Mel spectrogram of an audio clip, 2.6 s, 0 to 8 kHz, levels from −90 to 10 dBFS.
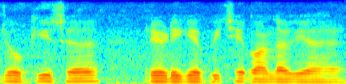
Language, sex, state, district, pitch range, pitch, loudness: Hindi, male, Chandigarh, Chandigarh, 100-110 Hz, 105 Hz, -15 LUFS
